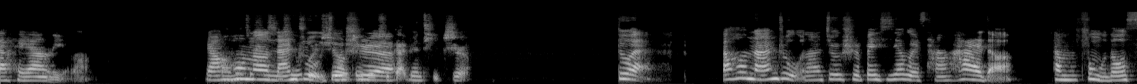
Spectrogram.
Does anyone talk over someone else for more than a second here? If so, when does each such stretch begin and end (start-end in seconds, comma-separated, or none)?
2.2-4.0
